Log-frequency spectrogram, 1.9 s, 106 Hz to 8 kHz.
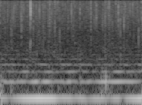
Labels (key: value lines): label: biophony, midshipman
recorder: SoundTrap 500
